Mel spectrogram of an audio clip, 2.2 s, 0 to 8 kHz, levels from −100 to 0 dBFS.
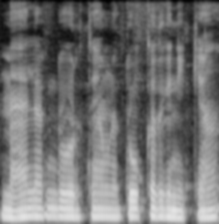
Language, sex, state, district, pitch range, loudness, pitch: Tamil, male, Tamil Nadu, Kanyakumari, 100-105 Hz, -15 LUFS, 105 Hz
